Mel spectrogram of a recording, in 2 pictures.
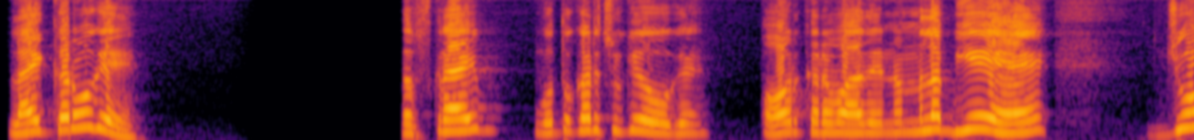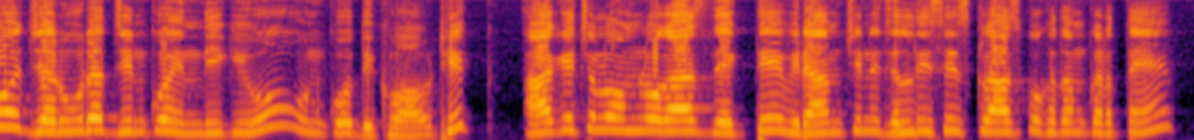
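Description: High-voiced man teaching a Hindi class. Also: normal speed, mellow, no echo. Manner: explains then repeats questions back to students; chatty asides addressing viewers as "beta". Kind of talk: online exam-prep class.

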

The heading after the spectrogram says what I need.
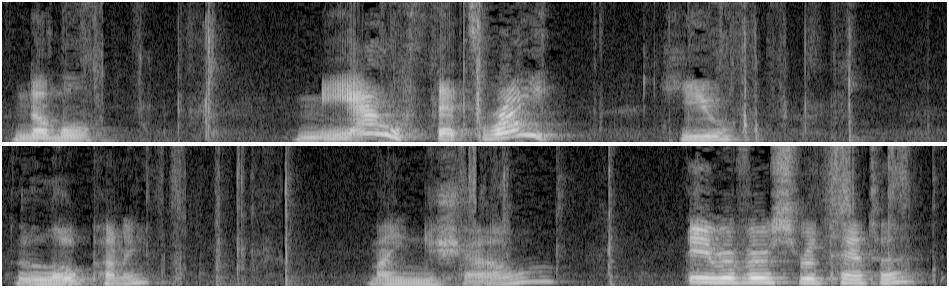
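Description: A young man reading out card names in a drawling, deadpan way with wry jokes during a casual chat. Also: high-pitched, very slow, long pauses, slight background noise. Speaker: guest co-host.

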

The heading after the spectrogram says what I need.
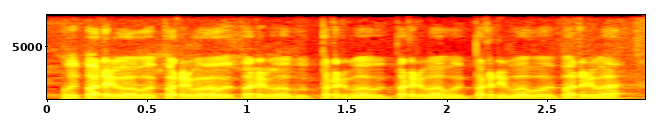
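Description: A man with a Mexican Spanish accent giving live gameplay commentary, excitable, repeating words in quick runs, swearing often and dropping in English words. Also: mid-range voice, soft background music. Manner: excitable, rapid repetitions, frequent swearing, mixes in English words. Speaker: gamer streamer.

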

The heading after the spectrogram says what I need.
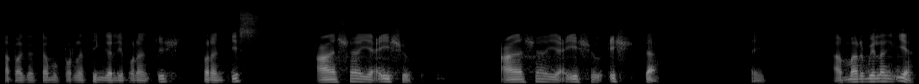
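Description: A man's voice: lowish voice, a little slow, pauses often, big-room sound. A man teaching a classroom Arabic lesson, patiently explaining and correcting a student's reading. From Indonesia.

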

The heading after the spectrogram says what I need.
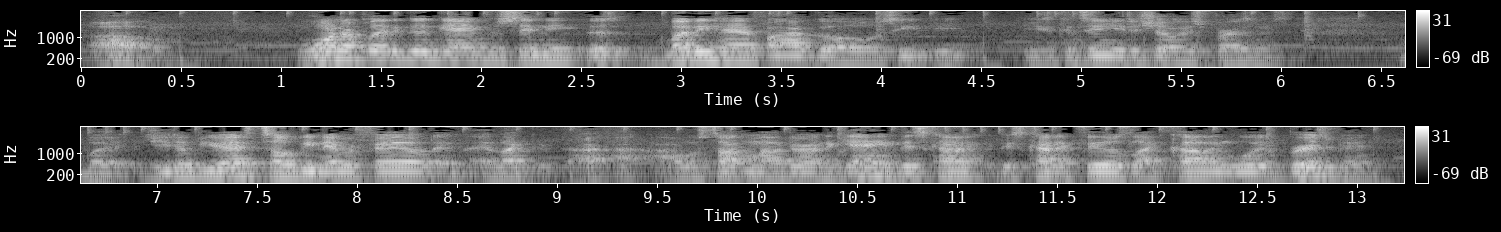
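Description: Young dude rambling through a game recap, echoey room, far mic, bit of music behind. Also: male voice, mid-range voice, steady tone, brisk. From United States. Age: young adult. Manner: rambling, lots of restarts and "like". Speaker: co-host. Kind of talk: casual sports recap chat. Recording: roomy echo, distant mic, faint music.

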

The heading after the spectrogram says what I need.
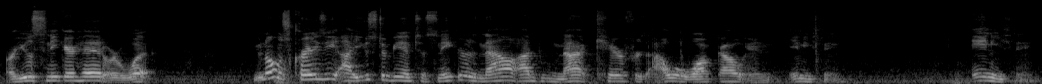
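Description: Seated on his couch at home, a twenty-something content creator voices fan questions and replies casually. His voice sits on the high side with big pitch swings at a normal speed, over a light hiss or hum.

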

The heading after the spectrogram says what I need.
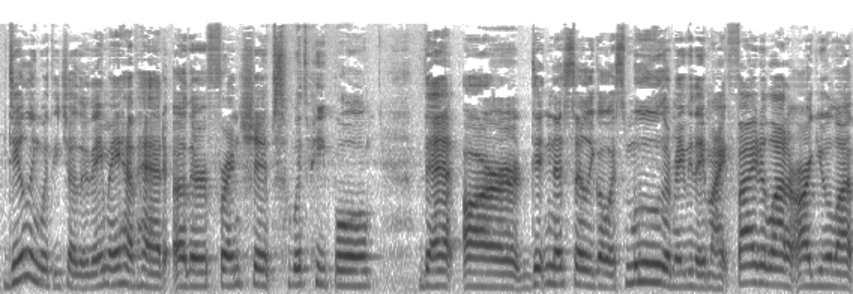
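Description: A woman with a medium-pitched, slightly mellow voice gives a casual tarot card reading. A sinus infection has left her nose blocked, so she sounds congested and stuffed-up. She is a tarot reader who hosts the channel.

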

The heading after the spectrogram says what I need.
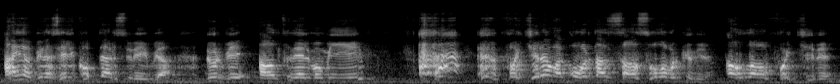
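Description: A man's voice: on the high side, very animated, moderate pace, a bit bright, poor audio. Man playing a gloating cruel rich guy. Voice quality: gloating, mocking laughs. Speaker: voice actor in a game-video drama. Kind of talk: amateur game role-play narration.

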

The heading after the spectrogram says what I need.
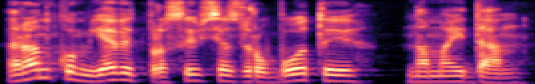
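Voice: mid-range voice, brisk, a little mellow. A reader narrating a literary novel in the first person, brooding and introspective, often turning to rhetorical questions. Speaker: audiobook reader.

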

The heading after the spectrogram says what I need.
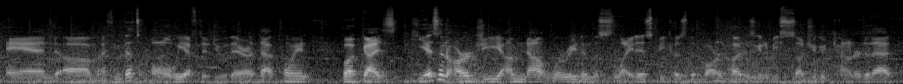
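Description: A man's voice: fairly low pitch, steady tone, brisk, hardly any pauses. A young man with a slightly congested, stuffy nose gives casual gameplay commentary as a gaming video host. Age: young adult. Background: loud music.

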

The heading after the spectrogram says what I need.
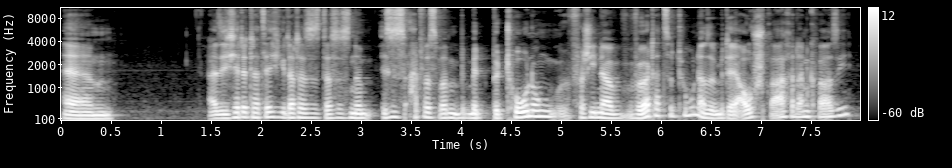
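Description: Man, medium pitch, rambling, searching for words, casual podcast chat. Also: a little fast, vocal fry, a little mellow, husky. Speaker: podcast co-host.

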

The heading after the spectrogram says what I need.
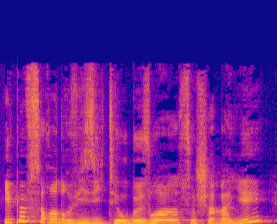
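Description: A woman reading a picture book aloud for young children with clear, expressive storytelling. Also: a little high, moderate pace.

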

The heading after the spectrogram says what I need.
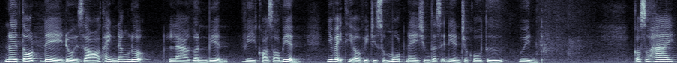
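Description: A Vietnamese woman teacher explaining an English lesson, slowing down to read English phrases aloud. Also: mid-range voice, darkish tone.

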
